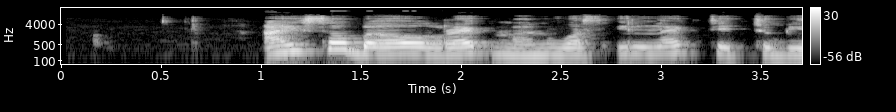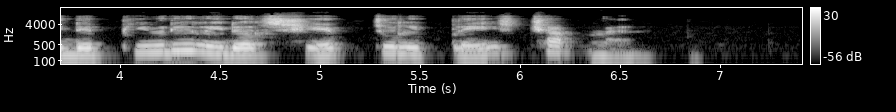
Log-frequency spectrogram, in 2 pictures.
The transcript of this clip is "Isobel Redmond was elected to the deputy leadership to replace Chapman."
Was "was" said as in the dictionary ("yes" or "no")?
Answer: no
